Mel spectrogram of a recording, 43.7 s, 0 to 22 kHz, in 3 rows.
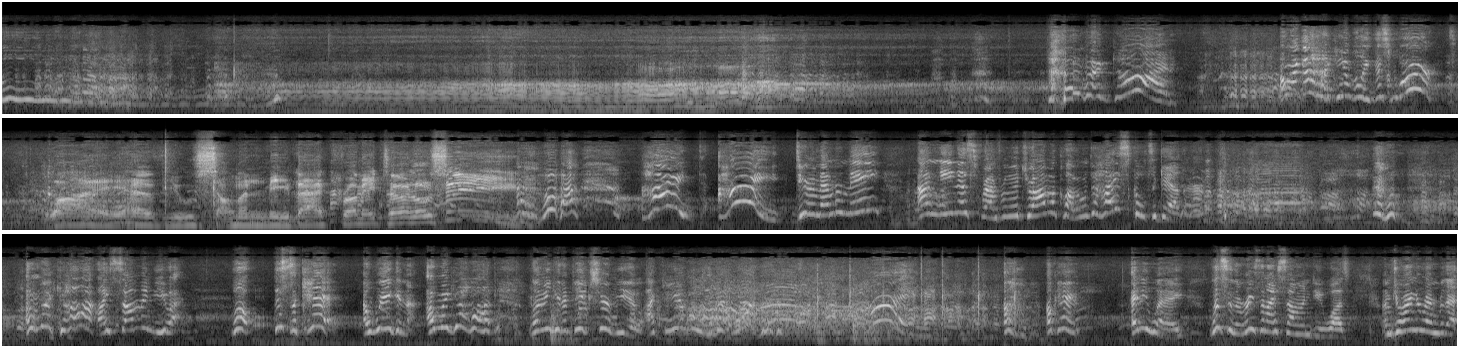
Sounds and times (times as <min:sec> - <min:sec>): Speech: 0:15.0 - 0:19.8.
